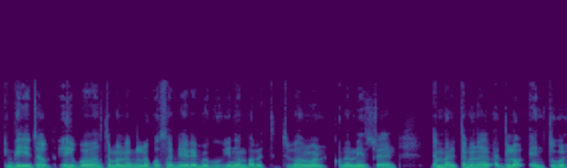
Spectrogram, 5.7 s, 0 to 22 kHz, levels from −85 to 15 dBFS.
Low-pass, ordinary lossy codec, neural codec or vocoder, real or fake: none; none; codec, 24 kHz, 1 kbps, SNAC; fake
